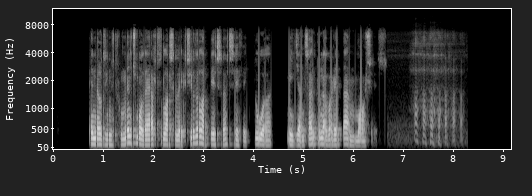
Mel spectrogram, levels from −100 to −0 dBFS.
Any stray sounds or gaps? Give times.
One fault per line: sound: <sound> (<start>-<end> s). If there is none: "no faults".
sound: laugh (7.1-8.3 s)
